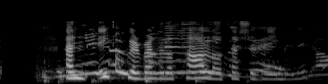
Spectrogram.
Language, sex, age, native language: Icelandic, male, 12, Icelandic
